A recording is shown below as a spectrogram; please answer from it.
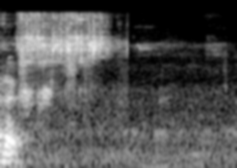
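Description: A brief hissy rattling noise lasting about a second, then near silence.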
